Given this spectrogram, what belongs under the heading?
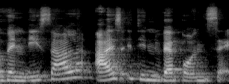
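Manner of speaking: foreign accent, drawn out slowly; slow put-on foreign accent; Schwarzenegger-style accent. Shown as a demonstration. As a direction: say it like a mock Arnold, accent and all. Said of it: "kind of like an Arnold Schwarzenegger".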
